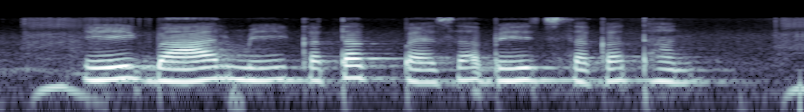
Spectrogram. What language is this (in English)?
Chhattisgarhi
